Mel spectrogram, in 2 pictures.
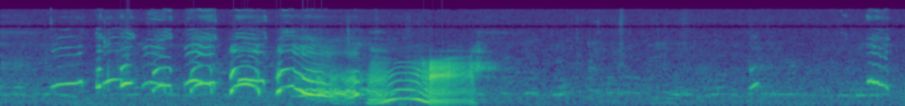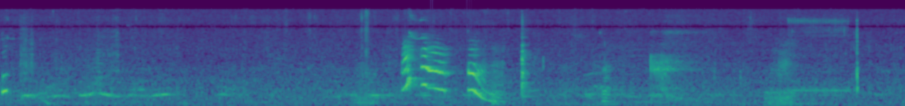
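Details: Five-week-old Leonberger puppies whimpering; a run of high, wavering whines and yips fills the first five seconds, then scattered short whimpers return around eight and thirteen seconds, with a man's voice talking faintly in between.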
